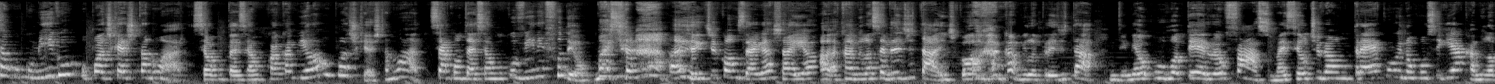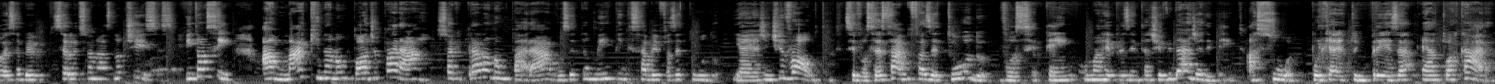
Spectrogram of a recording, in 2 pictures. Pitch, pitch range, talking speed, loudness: 250 Hz, 215-290 Hz, 220 wpm, -14 LUFS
